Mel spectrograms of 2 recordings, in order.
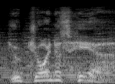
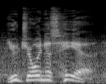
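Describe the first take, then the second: No difference in how they are said.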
